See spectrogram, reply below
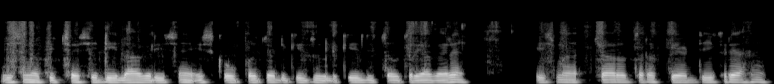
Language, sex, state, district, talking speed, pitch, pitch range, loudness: Marwari, male, Rajasthan, Churu, 110 wpm, 100 Hz, 95-105 Hz, -18 LUFS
